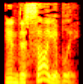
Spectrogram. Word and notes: indissolubly: British English

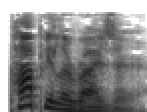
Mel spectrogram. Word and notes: popularizer: British English

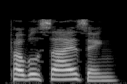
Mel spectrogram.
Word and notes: publicizing: British English

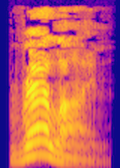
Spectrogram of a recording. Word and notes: ralline: British English

